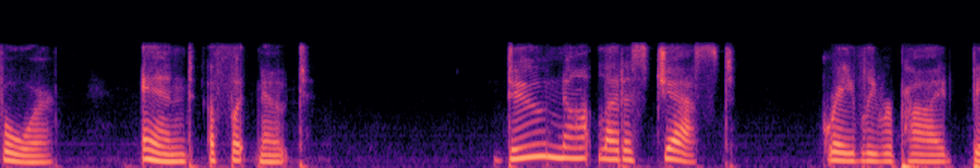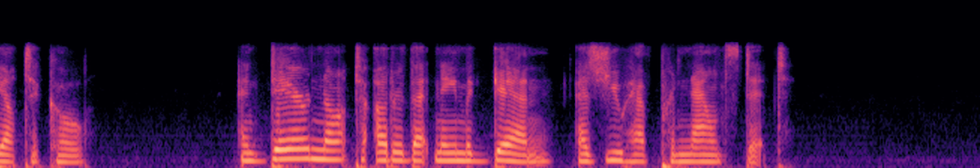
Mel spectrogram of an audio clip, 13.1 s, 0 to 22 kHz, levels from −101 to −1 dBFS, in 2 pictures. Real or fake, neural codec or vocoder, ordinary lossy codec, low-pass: real; none; Opus, 16 kbps; 7.2 kHz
